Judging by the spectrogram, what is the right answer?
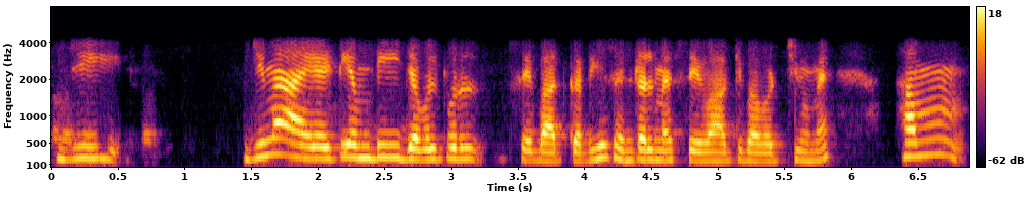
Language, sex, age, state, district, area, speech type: Hindi, female, 30-45, Madhya Pradesh, Jabalpur, urban, conversation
